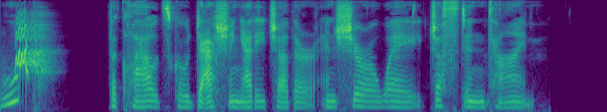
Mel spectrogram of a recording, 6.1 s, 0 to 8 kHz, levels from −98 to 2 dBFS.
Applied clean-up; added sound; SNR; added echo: neural mask model Resemble Enhance denoiser.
